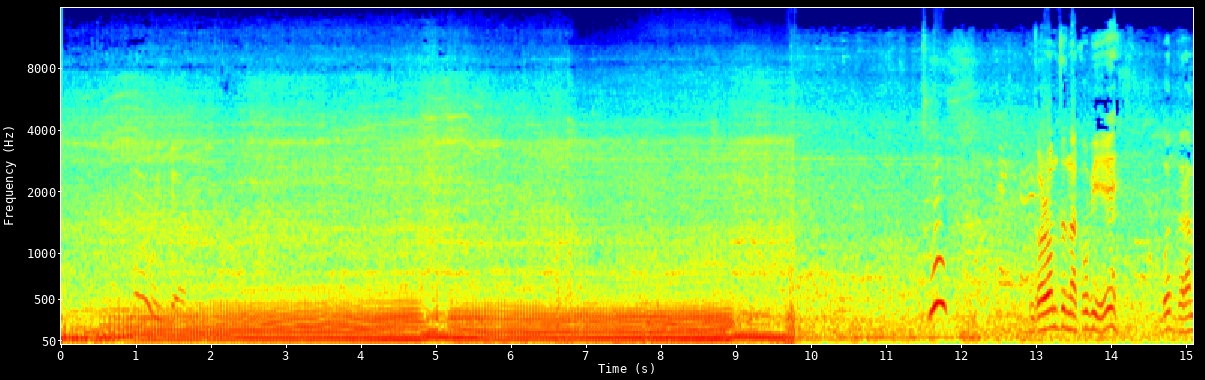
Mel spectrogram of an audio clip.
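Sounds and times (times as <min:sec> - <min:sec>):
motorcycle engine running: 0:00.0 - 0:09.8.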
